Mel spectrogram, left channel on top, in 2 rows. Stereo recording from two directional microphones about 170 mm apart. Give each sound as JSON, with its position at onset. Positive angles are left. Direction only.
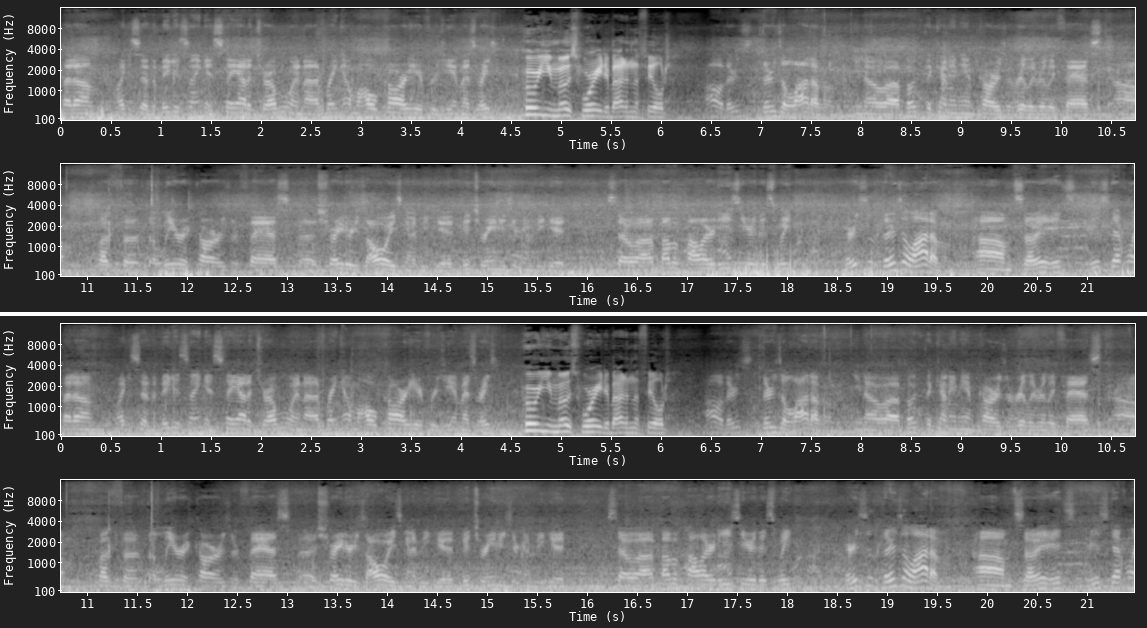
{"t": 0.0, "sound": "speech", "side_deg": 10}
{"t": 4.6, "sound": "speech", "side_deg": -45}
{"t": 7.2, "sound": "speech", "side_deg": 5}
{"t": 12.6, "sound": "speech", "side_deg": 15}
{"t": 16.3, "sound": "speech", "side_deg": 10}
{"t": 18.9, "sound": "speech", "side_deg": 5}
